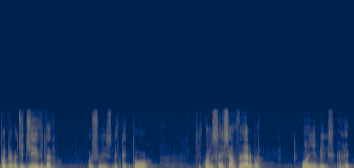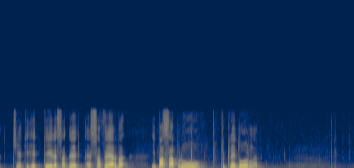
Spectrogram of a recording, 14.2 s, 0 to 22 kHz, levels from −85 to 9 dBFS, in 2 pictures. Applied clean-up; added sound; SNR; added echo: none; none; none; none.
